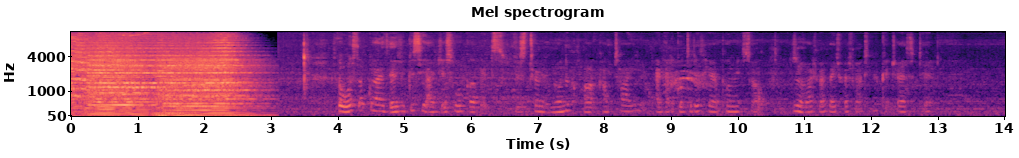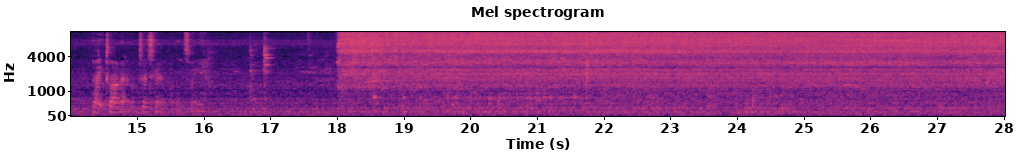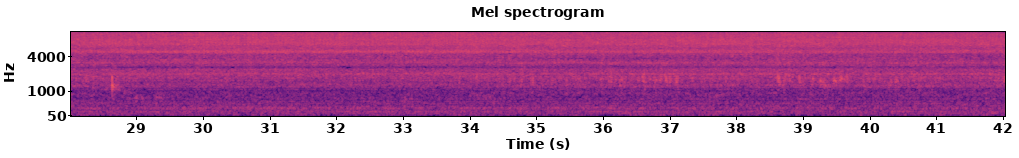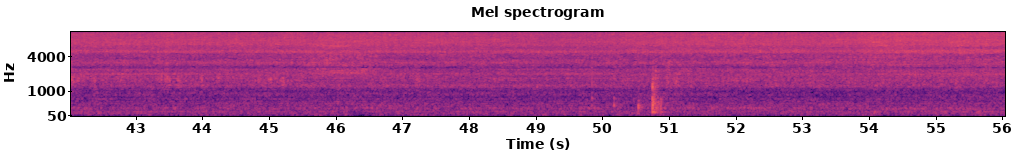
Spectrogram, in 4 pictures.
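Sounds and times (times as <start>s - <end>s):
tap running into sink: 28.6s - 29.0s, 49.8s - 51.4s
toothbrush scrubbing: 34.6s - 40.9s, 41.8s - 46.2s.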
